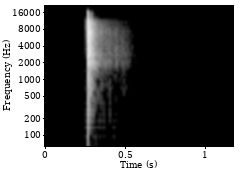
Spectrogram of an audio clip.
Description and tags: A handclap with short echo, made in the mountains, processed with a noise-limiter
clap, dry, handclap, processed, slap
